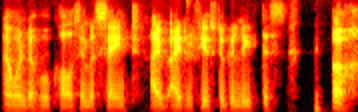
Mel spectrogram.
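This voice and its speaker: A man's voice: on the low side, flat delivery, brisk, a bit bright, dull audio, a little hiss or hum. A man giving casual, playful commentary while streaming a game. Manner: playful, chatty.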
